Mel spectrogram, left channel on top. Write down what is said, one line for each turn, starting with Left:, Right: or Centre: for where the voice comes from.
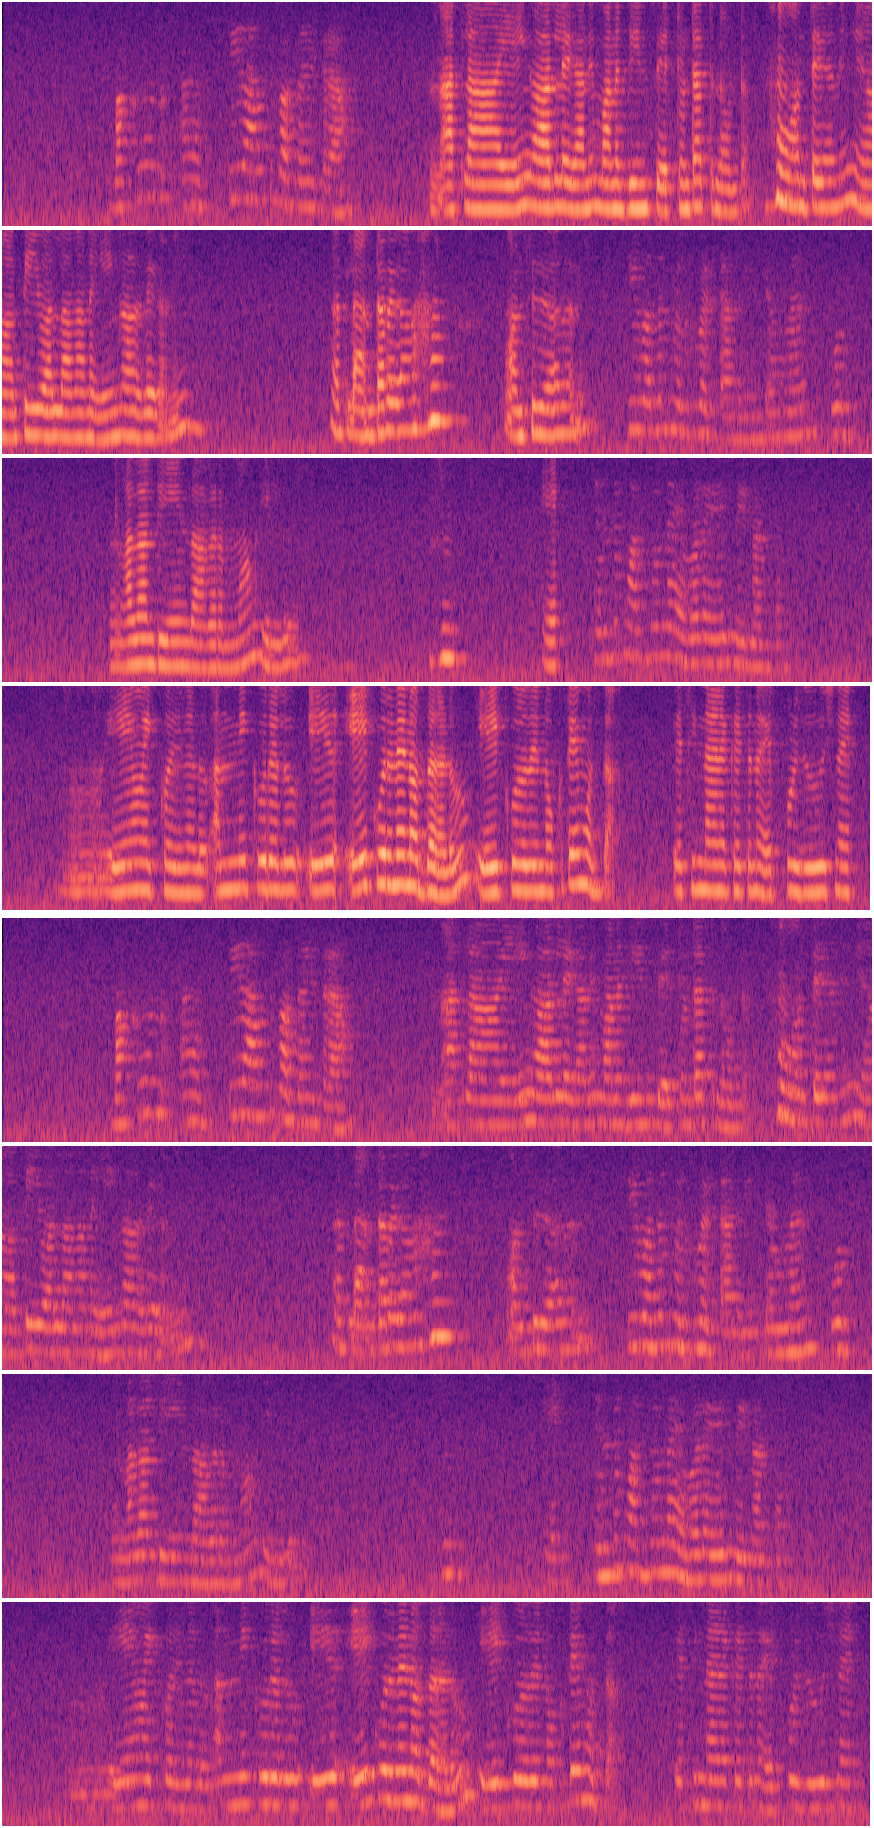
Centre: బక్కఉన్న టీ తగ్గితేయ్ బక్కగా అయ్యితారా
Left: అట్లా ఏం కారులే ని మన జీన్స్ ఎట్టుంటే అట్నే ఉంటాం అంతేగాని టీ వల్ల అన ఏం కాదులే ని అట్లా అంటారుగా మంచిది కాదని
Centre: టీ బదులు మీల్క్ పెట్టాలి ఇంక ఏం ఉన్నది బూస్ట్
Left: అలాంటి ఏం తగ్గారు అమ్మ ఇళ్లు
Centre: అ
Left: హ
Centre: హెల్త్ కీ మంచుకున్నాయి ఎవరు ఏం తిన్నారు అసలు
Left: ఆ ఏమ ఎక్కువ తినడు అన్ని కూరలు ఏ ఏ కూరనైనా వద్దాన్నాడు ఏ కూర త ఒకటే ముద్ద ఇక చిన్న ఆయనకైతే ఎప్పుడు చూసినా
